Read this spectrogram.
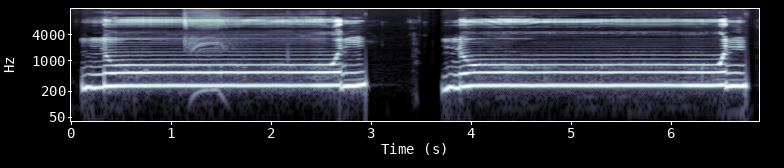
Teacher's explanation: मसूड़ों से और नून तीन दांतों के मसूड़ों से ठीक है तीन दांतों के मसूड़ों से कम से कम जुबान लगेगी तो तब नून अदा होगा · नाक के बांसा से नाक में इसकी आवाज लेकर जाया जाती है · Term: गुन्ना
